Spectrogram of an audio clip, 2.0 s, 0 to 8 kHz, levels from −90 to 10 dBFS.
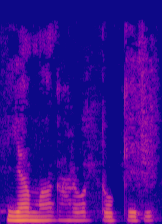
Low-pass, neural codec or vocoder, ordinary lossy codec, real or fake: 7.2 kHz; none; MP3, 48 kbps; real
